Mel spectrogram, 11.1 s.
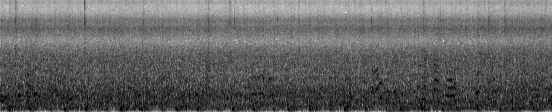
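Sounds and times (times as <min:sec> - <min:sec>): heavy rain and hail: 0:00.0 - 0:11.0.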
